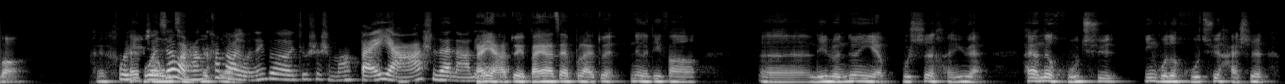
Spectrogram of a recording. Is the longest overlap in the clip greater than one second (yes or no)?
yes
